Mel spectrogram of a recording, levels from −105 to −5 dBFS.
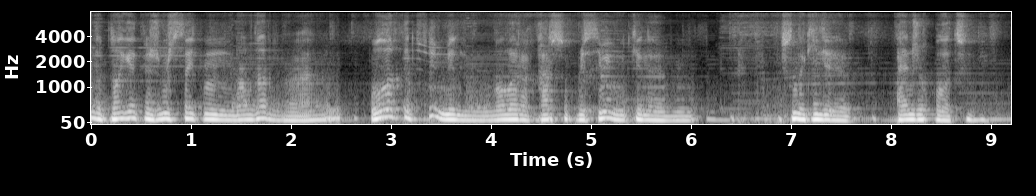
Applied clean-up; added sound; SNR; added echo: neural separator model SepFormer DNS4.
